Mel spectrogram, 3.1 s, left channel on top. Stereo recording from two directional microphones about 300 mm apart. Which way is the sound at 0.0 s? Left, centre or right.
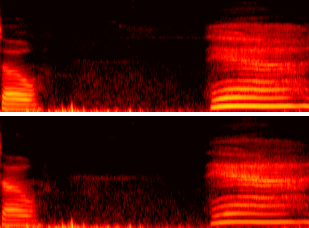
Centre.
